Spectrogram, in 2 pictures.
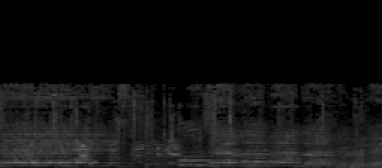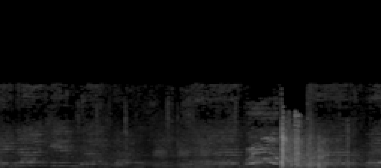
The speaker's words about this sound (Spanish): Con un solo disparo de su mosquetón, un soldado atraviesa los cinco primeros.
